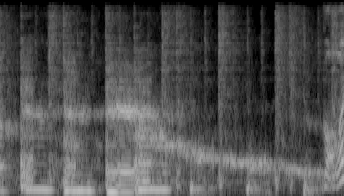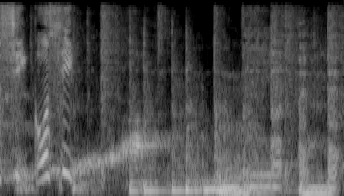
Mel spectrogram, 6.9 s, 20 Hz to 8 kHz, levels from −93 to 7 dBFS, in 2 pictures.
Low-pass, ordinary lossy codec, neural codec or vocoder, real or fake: 7.2 kHz; none; codec, 16 kHz, 4 kbps, FunCodec, trained on LibriTTS, 50 frames a second; fake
